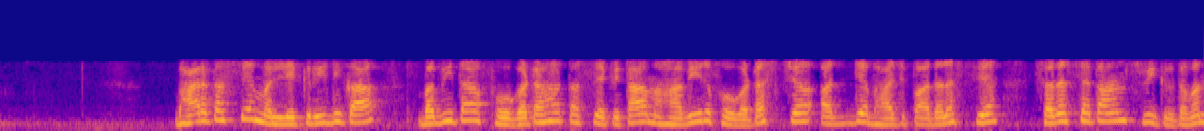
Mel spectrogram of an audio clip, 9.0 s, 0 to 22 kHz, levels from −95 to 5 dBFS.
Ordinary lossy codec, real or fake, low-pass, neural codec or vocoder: Opus, 16 kbps; real; 3.6 kHz; none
